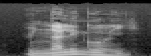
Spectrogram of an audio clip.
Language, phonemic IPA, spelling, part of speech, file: French, /a.le.ɡɔ.ʁi/, allégorie, noun, Fr-allégorie.ogg
- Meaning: allegory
